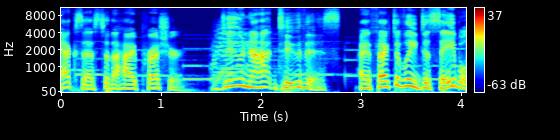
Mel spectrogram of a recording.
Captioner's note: alarm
